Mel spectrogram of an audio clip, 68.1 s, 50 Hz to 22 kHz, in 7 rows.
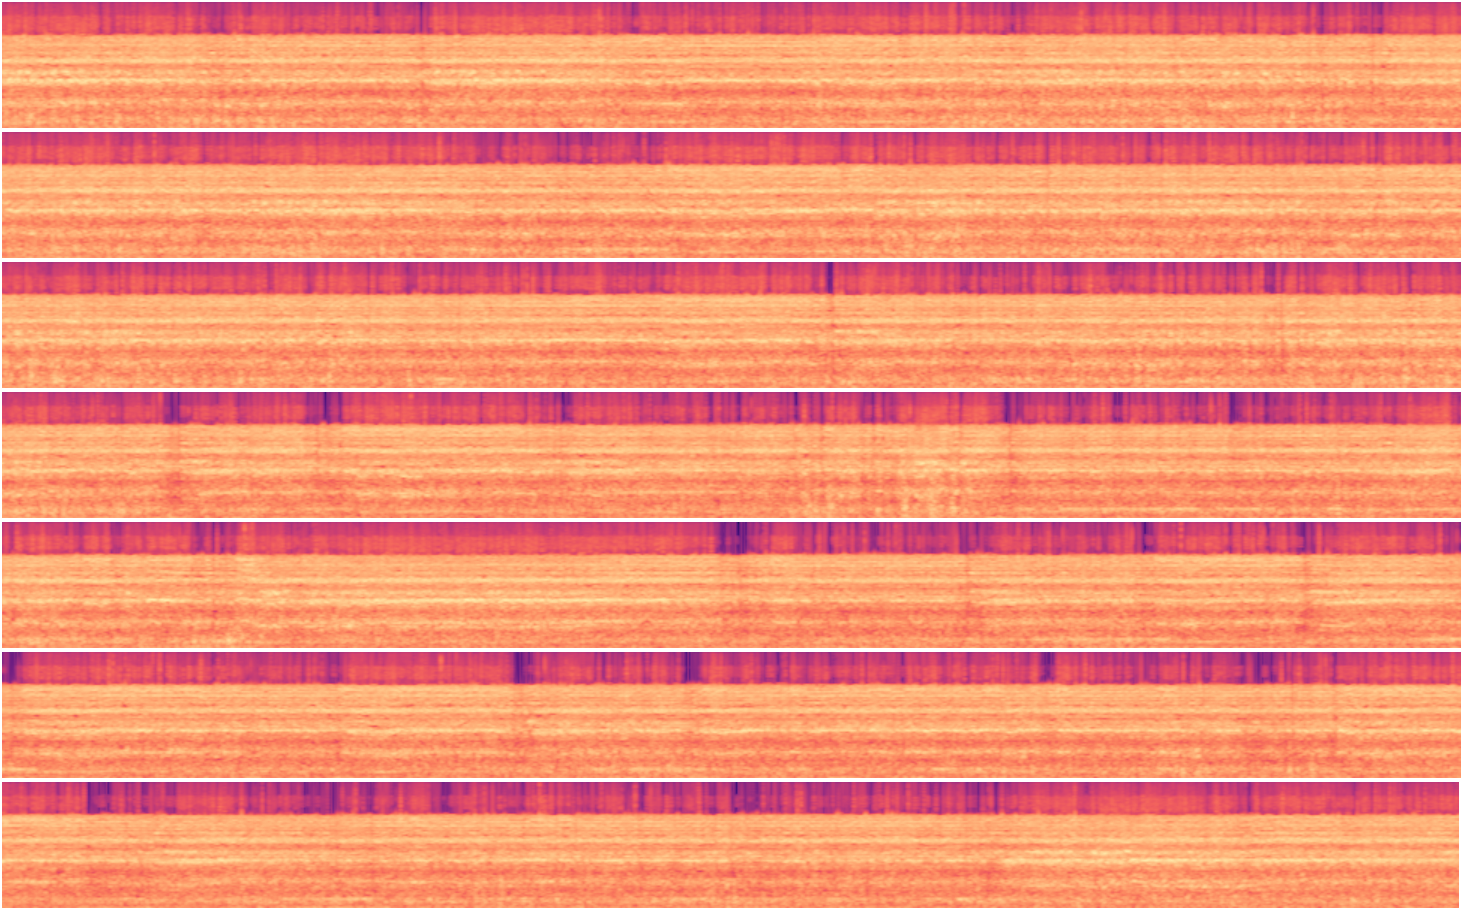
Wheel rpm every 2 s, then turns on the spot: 220, 230, 230, 230, 230, 230, 230, 230, 230, 230, 230, 230, 230, 230, 230, 230, 230, 230, 230, 230, 210, 220, 230, 230, 220, 230, 230, 230, 230, 230, 230, 230, 220, 220.
none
